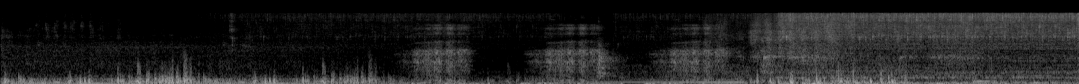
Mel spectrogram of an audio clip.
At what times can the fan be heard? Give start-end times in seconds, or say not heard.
0.0-9.1.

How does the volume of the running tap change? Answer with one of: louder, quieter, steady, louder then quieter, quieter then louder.
louder.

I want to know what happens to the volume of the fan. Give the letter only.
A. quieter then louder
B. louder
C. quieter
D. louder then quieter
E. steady
A.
